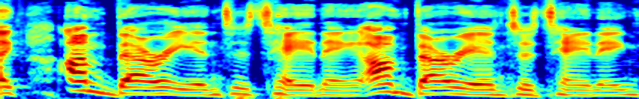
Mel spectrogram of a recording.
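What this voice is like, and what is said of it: Imitated British accent, James Kennedy. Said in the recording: “I think it's his British accent when he's like”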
